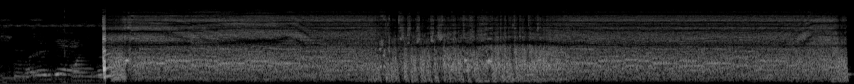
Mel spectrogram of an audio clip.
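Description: Distorted "earrape" meme audio: a harsh, dense wall of clipped noise with faint wavering tones in it, cutting in suddenly about a second in and holding at an even level. Before it, a faint voice clip runs briefly.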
